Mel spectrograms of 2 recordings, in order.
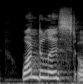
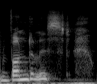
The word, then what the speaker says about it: Wunderlist: Wanderlust, or I guess I should be pronouncing it Vonderlist, was the first German startup to raise funding from Sequoia, and it really kicked off the Berlin startup scene.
